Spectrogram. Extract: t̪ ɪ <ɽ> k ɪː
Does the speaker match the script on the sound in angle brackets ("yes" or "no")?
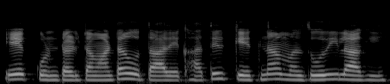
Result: no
